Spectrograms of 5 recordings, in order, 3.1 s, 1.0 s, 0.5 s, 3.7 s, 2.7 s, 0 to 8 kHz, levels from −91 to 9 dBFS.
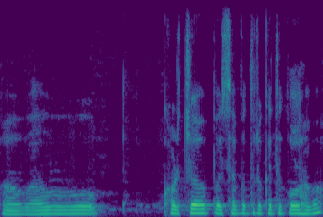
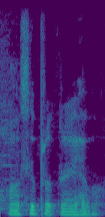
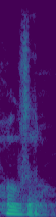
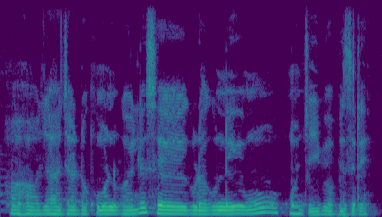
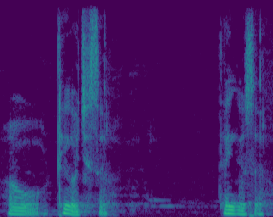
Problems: none marked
